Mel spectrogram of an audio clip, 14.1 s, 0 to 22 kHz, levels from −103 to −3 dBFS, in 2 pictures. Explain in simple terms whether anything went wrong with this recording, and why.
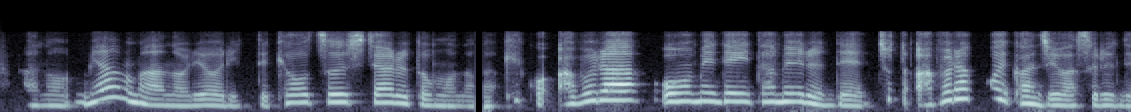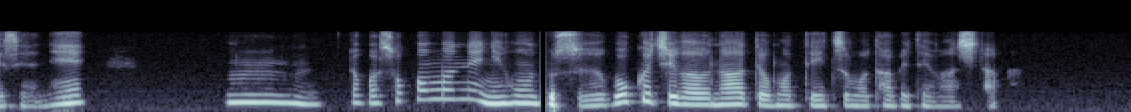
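Two short gaps stand out, at 2.96 s and 10.44 s. That's packet loss on an ADPCM call. Chunks of the call never arrived, about three at the first spot and about two at the second, and each was filled with dead silence. The decoder also lost track of the sender, so the speech comes back with a bit of roughness. It settles within a few tens of milliseconds. The wideband phone coding itself sounds clean.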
